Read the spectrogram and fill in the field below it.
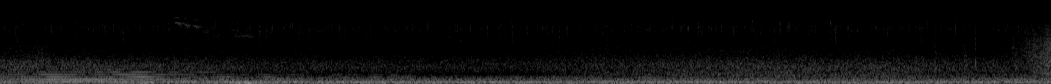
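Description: Steady rain falls on the field in the baseball video game MLB The Show 21, a continuous soft hiss that lasts the whole stretch, with a brief low tone near the start.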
